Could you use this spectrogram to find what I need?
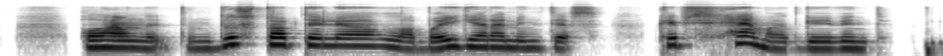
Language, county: Lithuanian, Kaunas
